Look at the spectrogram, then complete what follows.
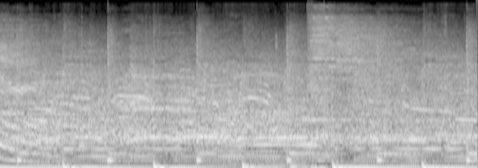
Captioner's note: crowd cheering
